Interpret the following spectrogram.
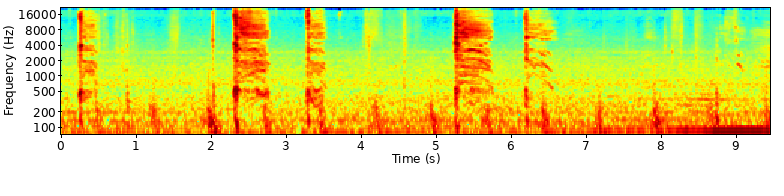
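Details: About six harsh coughs and throat-clearing bursts spread over the road noise of a moving car, during a series of coughing attacks on the way to the ER; coughing fit.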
